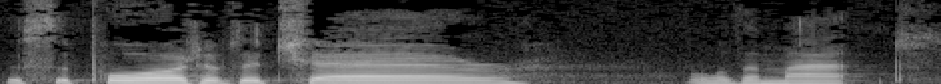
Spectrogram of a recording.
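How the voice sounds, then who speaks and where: Slow, mellow woman guiding meditation. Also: medium pitch, level tone. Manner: gentle, measured, softly instructive. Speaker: meditation teacher. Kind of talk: guided meditation, slow and spare with long silences.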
